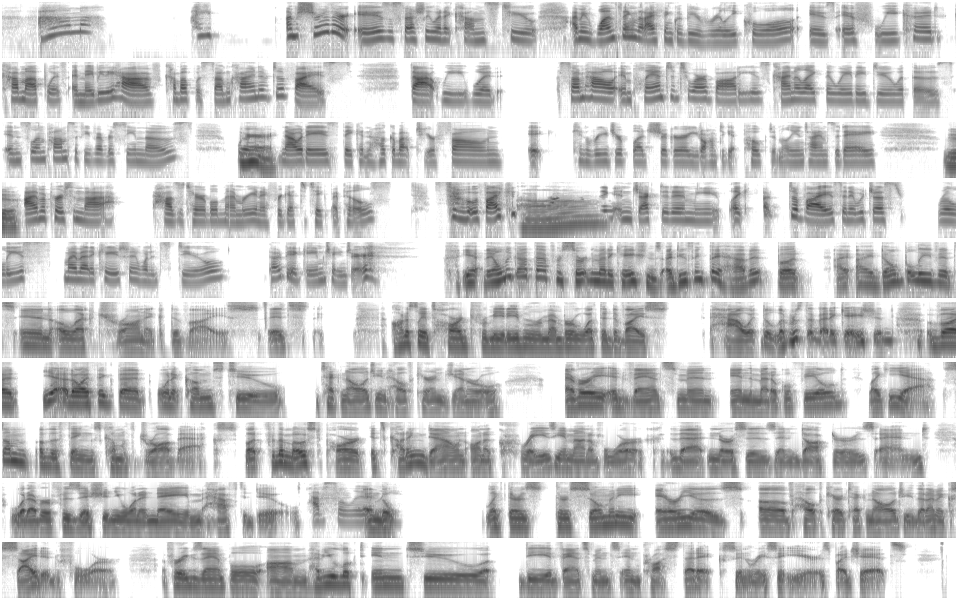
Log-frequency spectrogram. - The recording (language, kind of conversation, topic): English, unstructured, What role do you think technology plays in healthcare?
- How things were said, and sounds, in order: tapping; laughing while speaking: "So"; laugh; lip smack; laughing while speaking: "delivers"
